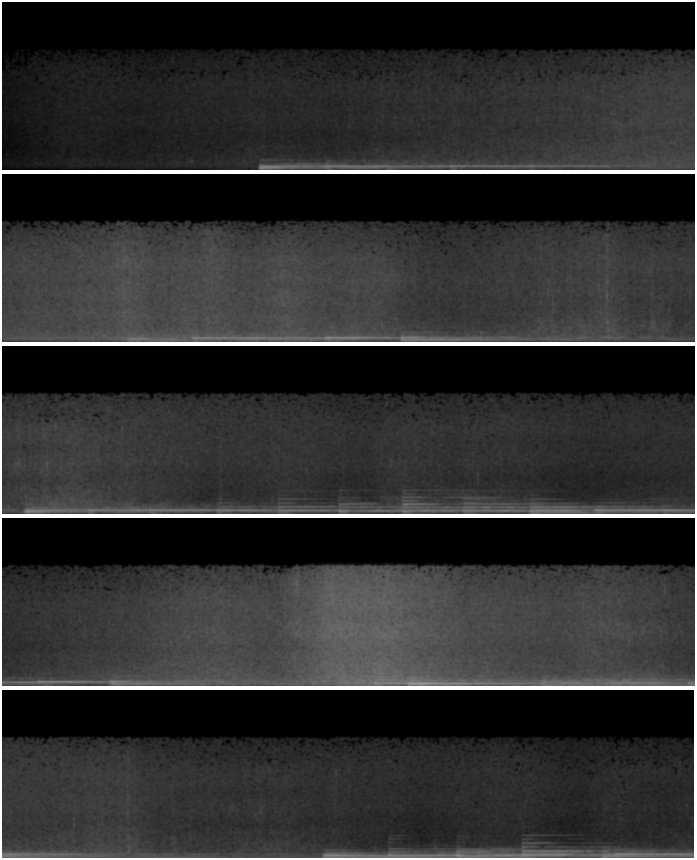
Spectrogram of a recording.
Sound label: Piano Ocean Waves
